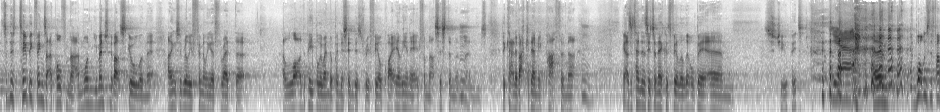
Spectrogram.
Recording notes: Live - D&AD New Blood Fest. In front of a live audience at D&AD New Blood Festival.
